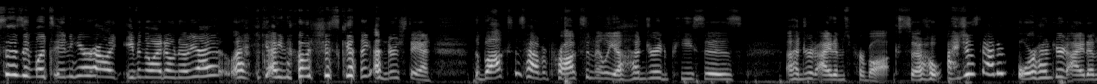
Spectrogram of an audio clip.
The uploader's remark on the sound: Guys sorry for the sound quality!! Recording in my car is seriously a no-no.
